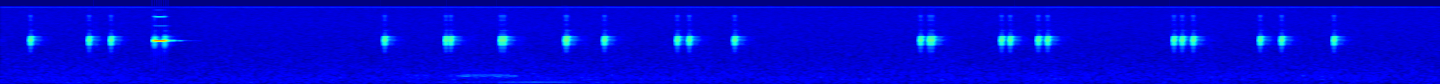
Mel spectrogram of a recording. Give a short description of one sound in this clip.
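A radiation meter gives short, sharp chirps at uneven intervals.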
